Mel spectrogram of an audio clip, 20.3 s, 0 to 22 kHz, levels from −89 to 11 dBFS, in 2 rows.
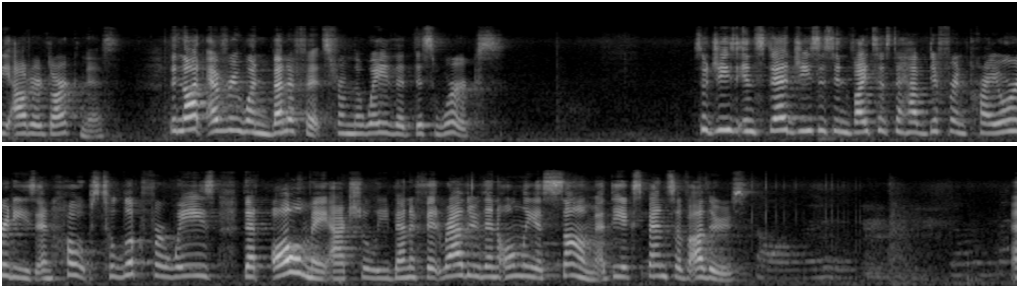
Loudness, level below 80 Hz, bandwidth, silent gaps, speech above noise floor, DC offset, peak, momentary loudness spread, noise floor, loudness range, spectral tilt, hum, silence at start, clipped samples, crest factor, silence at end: -26 LUFS; -70 dBFS; 11 kHz; none; 37 dB; under 0.1%; -4 dBFS; 12 LU; -64 dBFS; 9 LU; -1 dB/octave; none; 0 s; under 0.1%; 22 dB; 0 s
